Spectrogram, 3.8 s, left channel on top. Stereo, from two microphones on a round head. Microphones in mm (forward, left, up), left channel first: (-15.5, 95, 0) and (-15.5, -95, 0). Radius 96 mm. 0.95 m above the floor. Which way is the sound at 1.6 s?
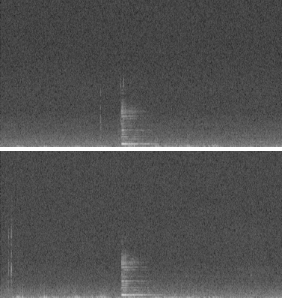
10° left (ahead or behind).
